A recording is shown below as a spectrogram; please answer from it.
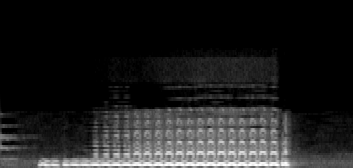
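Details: Male tawny owl by and inside the nest box, female also heard: a single long, steady, quavering trill of about two seconds, evenly pulsed throughout, ending abruptly.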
